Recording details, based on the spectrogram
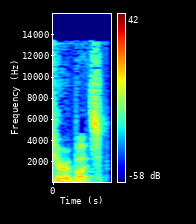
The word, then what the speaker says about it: Kiribati: It's spelled Kiribati, but it's pronounced Kiribati.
